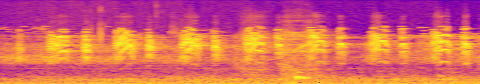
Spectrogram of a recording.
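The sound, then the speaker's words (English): An acorn woodpecker calls in a rapid, raucous series of about eight nasal, laughing notes, steady and fairly loud, with no voices over it. “And I could listen to all of these fun conversations and funny conversations because they're known for these different calls, like this one.”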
